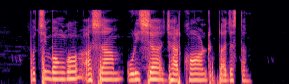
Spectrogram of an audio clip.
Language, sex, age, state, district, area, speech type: Santali, female, 30-45, West Bengal, Uttar Dinajpur, rural, spontaneous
